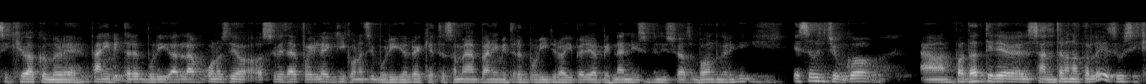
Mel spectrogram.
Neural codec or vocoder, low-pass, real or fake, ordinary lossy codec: codec, 16 kHz, 1 kbps, X-Codec, WavLM features, trained on Multilingual LibriSpeech; 7.2 kHz; fake; none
